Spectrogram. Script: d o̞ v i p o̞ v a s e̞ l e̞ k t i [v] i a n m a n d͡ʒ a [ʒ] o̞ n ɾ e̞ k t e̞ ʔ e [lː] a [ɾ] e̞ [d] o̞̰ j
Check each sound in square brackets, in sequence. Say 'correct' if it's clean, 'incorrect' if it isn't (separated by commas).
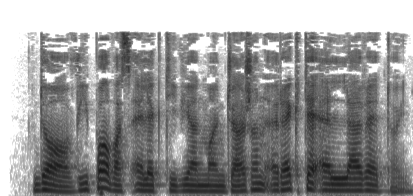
correct, correct, correct, correct, incorrect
